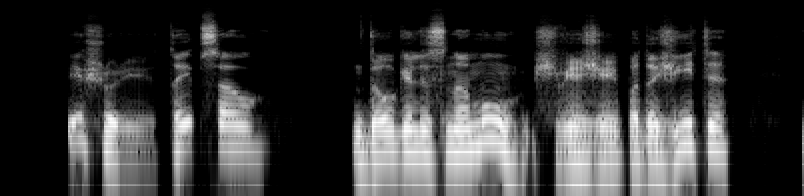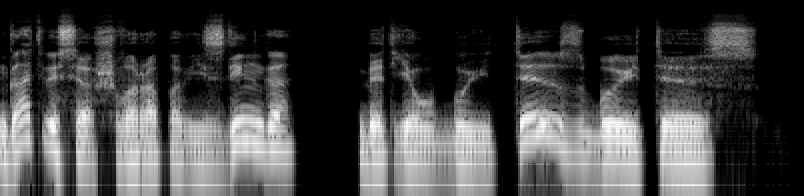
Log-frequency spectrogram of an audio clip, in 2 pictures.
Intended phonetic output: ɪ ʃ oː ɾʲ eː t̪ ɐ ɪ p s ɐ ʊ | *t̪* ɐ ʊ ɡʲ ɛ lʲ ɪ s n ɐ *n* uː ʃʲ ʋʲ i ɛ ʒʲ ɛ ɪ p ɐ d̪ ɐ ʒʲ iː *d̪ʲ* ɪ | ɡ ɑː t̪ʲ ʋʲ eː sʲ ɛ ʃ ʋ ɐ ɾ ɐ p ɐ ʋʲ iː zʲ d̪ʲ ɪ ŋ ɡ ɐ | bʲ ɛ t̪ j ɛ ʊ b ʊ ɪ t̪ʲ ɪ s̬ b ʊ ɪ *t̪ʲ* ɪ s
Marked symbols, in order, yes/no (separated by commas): no, no, no, yes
